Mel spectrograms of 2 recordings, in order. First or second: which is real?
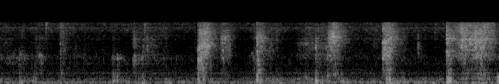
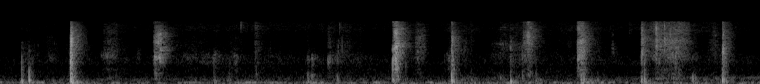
second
